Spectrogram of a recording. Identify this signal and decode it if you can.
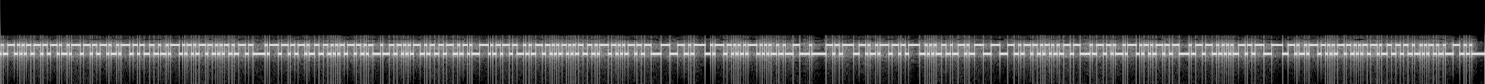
RTTY, about 45.45 baud. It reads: AS HE HELPED SAVE HIS BURNING CARRIER MONTEREY. THE TYPHOON DAMAGED MANY OTHER SHIPS,
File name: fsk850 / battleshipnj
